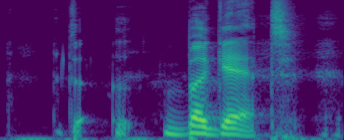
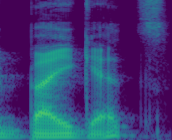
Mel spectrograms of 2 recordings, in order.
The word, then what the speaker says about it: baguette: his Wares as usual is that how it's pronounced baguette but is that is to the French because I know you've been to France a lot do the French say baygets I do absolutely not okay I just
